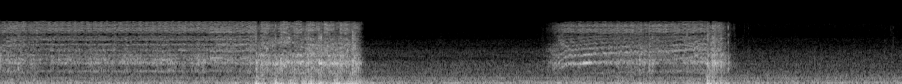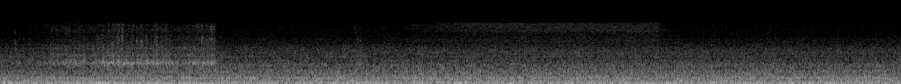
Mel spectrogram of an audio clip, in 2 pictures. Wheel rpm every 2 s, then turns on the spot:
160, 130, 20, 100, 0, 10, 0, 0, 0.
10-12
